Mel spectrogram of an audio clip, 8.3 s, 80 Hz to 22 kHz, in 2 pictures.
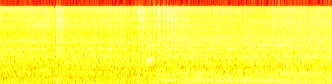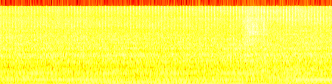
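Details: Craftsman LT1500 17.5 hp riding mower after carburetor cleaning and fuel tank flush, test run: engine catches with a few rough pulses, then holds a steady, even putter at constant speed, running normally.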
